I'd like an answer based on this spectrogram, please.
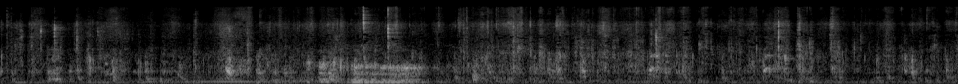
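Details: Pure-breed American Staffordshire Terrier puppies at feeding time: rapid scattered lapping and chewing clicks throughout, with a short whining tone rising out of the mix near the middle, and a little human speech.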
